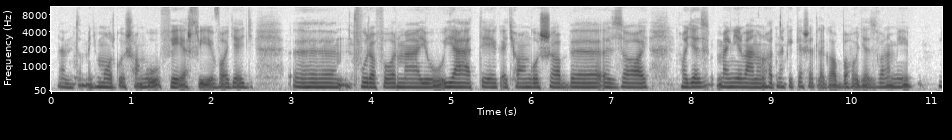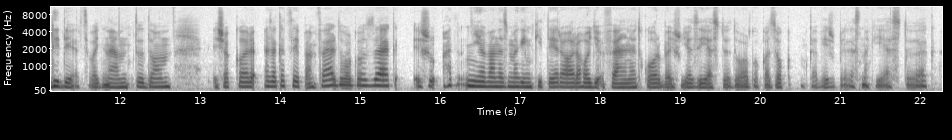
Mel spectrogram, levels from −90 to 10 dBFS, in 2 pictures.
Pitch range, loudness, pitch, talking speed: 160-175 Hz, -22 LUFS, 165 Hz, 145 wpm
